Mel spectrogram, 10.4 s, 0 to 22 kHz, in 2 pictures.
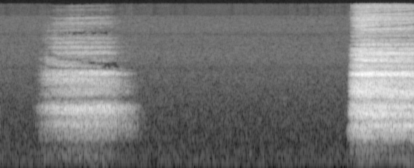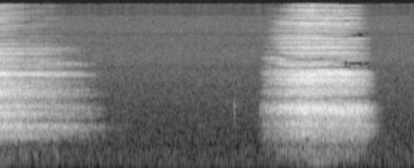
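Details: Three deep, noisy breaths separated by silent breath holds, from an adult on about day 20 of COVID-19 symptoms with recurring fever near 102°F, doing a breathing exercise of deep inhalations held five seconds each.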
